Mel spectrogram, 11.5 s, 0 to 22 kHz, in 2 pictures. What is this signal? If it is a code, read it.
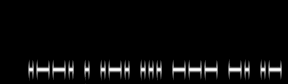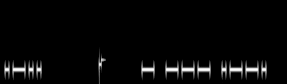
Morse code, heard as a keyed tone, about 15 wpm, 700 Hz. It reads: PERSONAL TOP
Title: Sentences from Top 700 Words - New Word Drill - 15wpm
